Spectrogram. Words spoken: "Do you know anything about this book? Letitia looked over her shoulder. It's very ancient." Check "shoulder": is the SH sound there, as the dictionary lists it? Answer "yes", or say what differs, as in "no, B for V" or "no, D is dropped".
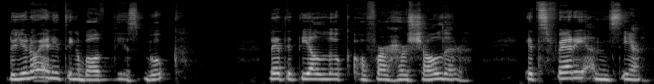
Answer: yes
